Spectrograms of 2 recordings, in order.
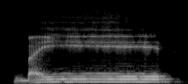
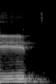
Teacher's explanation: একটু তায়ের বাতাসটা বেরোবে, হ্যাঁ, ধরে শার্প স্টপ হয়ে তারপর বাতাস বেরোবে। বাইত। بيت.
